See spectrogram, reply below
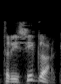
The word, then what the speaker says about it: Tricicle: pero todos les conocemos como los del tricicle. O el tricicla, que es como se pronuncia más o menos en catalán.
